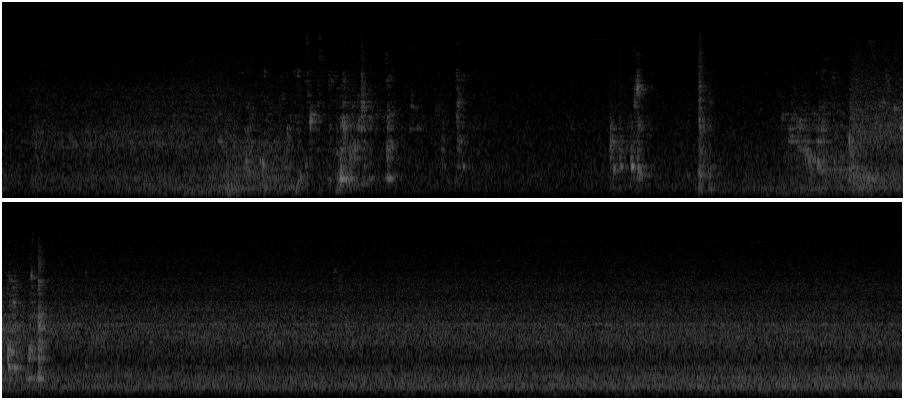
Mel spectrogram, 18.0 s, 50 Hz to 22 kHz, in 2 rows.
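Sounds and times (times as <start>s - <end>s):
dishwasher drain pump: 0.3s - 4.8s, 7.8s - 18.0s
water gurgling and sloshing: 1.8s - 4.8s, 7.8s - 10.2s.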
